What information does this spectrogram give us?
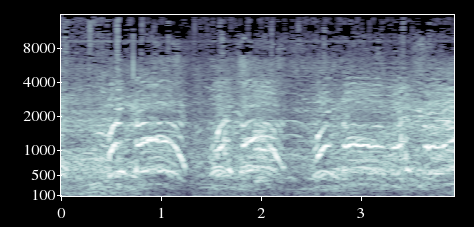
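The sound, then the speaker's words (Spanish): A crowd of about 200 to 300 protesters outside the Movistar Arena on Avenida Felipe II, Madrid, chants boycott slogans against Israel and Maccabi Tel Aviv ('out of Madrid') in unison, the rhythmic phrases repeating about every second and a half over a steady roar of many voices. “Gritos de boicot Israel, de Maccabi Tel Aviv, fuera de Madrid, así sonaba hace unos minutos.”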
